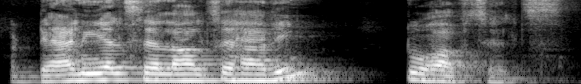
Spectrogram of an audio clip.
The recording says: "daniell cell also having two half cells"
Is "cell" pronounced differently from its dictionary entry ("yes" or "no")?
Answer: no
